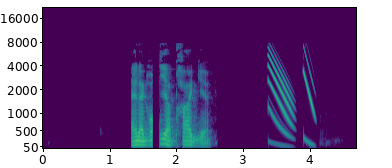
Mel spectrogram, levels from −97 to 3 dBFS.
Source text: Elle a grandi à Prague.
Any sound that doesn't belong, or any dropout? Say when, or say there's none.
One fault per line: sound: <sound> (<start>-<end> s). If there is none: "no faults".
sound: dropout (1.6-1.7 s)
sound: chirp (3.4-4.1 s)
